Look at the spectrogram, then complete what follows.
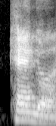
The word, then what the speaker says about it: Cairngorm: Romy wants someone to pronounce Cairngorm. Cairngorm.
